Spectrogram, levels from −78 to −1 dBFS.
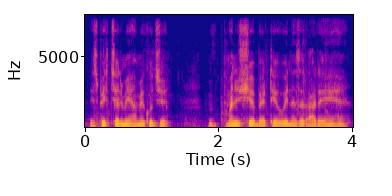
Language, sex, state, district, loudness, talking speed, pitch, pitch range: Hindi, male, Assam, Kamrup Metropolitan, -18 LUFS, 180 wpm, 105 Hz, 100-105 Hz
